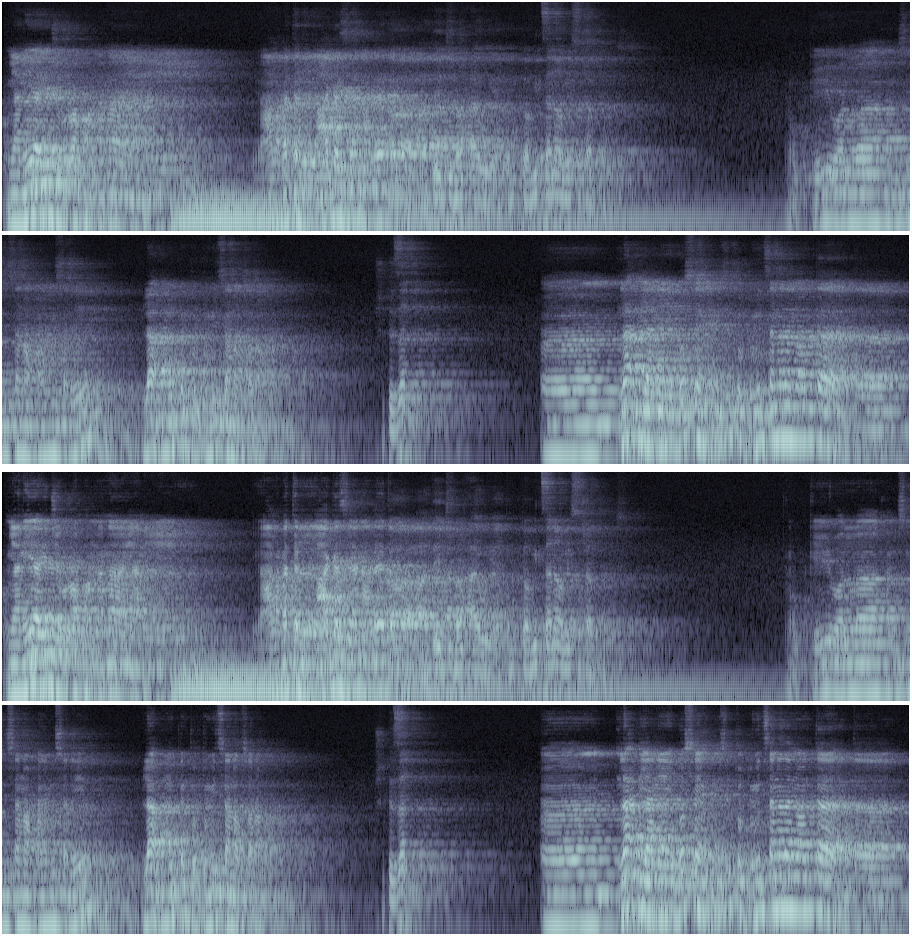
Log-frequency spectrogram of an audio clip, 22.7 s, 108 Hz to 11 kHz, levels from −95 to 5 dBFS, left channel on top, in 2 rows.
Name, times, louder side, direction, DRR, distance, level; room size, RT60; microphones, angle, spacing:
voice 1, 0.0-2.5 3.1-5.7 9.8-12.5 13.1-14.6 18.1-22.5, right 1 dB, 50° right, 1 dB, 5.0 m, -23 dB
sound 1, 2.1-14.6 15.0-15.1, right 1 dB, 80° right, 6.9 m, -32 dB
voice 2, 4.8-7.8 13.2-13.4 16.2-16.4, right 1 dB, 35° right, 0 dB, 1.6 m, -28 dB
28.5 x 21.0 x 7.9 m, 2.6 s
head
